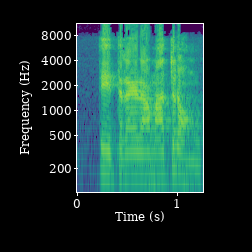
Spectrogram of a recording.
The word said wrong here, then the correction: Tetragramatón: ahí va. Tetragramatrón, tetragramatrón. No, tetragramatrón es nombre de un robot asesino. – Sí. – Yo esto estoy diciendo tetragramatón.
